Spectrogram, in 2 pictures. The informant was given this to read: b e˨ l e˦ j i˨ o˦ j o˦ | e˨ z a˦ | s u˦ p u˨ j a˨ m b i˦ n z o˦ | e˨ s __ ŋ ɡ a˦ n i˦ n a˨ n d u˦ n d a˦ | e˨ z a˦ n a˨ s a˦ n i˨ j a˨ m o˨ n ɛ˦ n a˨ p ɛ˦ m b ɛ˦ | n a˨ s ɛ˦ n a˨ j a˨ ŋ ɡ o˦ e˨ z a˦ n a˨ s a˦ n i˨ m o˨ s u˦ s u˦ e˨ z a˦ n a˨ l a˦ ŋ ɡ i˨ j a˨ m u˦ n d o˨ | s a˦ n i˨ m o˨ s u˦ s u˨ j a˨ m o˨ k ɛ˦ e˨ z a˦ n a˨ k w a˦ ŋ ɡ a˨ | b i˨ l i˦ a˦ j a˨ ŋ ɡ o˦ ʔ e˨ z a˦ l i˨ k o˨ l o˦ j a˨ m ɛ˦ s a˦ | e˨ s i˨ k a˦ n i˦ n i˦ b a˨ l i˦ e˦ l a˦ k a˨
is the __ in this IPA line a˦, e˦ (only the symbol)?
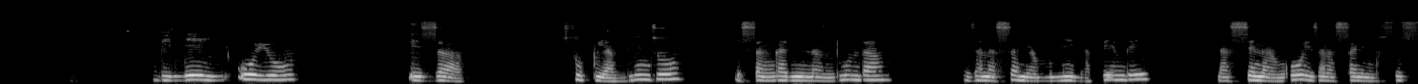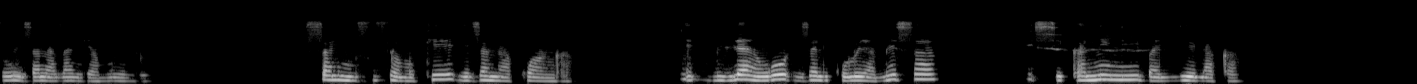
a˦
